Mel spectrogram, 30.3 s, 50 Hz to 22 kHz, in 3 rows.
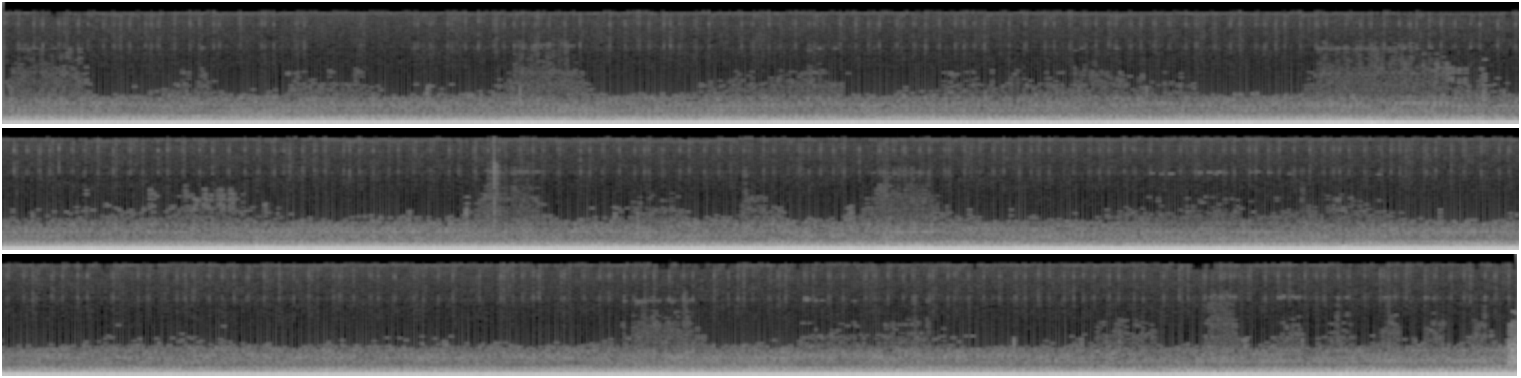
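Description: Corvair 3.0 air-cooled flat-six aircraft engine and propeller running steadily in flight, heard from inside the cockpit as a constant low drone.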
